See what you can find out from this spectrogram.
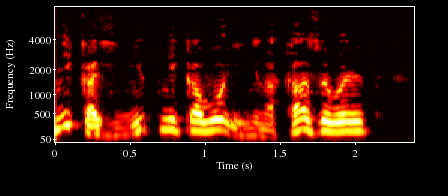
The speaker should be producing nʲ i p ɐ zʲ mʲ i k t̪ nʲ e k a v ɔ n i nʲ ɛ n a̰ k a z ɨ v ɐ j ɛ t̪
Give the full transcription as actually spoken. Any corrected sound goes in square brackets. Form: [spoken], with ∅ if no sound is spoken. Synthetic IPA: nʲ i [k] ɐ zʲ [nʲ] i [∅] t̪ nʲ [i] k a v ɔ [∅] i nʲ ɛ n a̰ k a z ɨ v ɐ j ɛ t̪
